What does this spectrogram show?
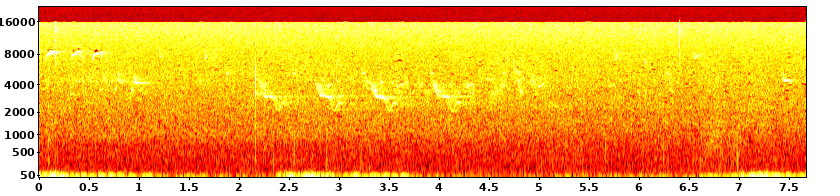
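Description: Small bird singing a short run of five or six quick chirps that slur downward, over a steady outdoor hiss. There are bursts of low rumble near the start and again near the end.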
